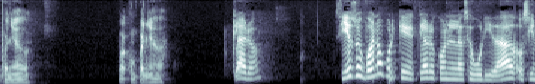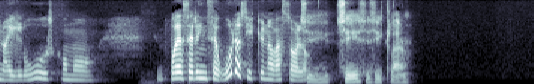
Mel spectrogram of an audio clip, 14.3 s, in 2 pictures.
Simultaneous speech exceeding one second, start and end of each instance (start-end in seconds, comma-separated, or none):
none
